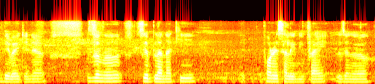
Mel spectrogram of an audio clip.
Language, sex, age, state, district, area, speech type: Bodo, male, 18-30, Assam, Chirang, rural, spontaneous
